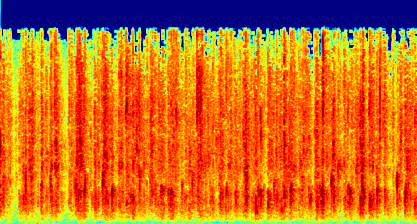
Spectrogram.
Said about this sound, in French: La prochaine, allez-y, vous pouvez l'applaudir.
